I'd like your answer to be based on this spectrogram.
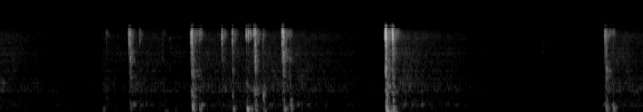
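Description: Keys clack on a computer keyboard as a short command is typed, a few irregular clusters of close, crisp taps with pauses between them over a quiet background.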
